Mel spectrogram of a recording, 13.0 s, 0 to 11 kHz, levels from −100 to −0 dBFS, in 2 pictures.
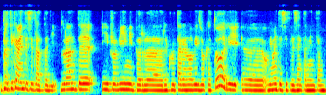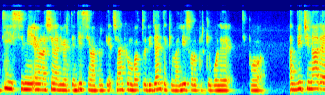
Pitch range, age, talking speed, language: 175-205 Hz, 20-39, 165 wpm, Italian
